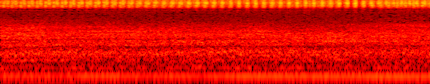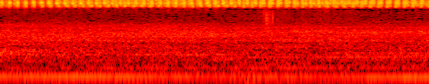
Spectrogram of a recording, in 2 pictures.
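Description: Crickets chirring in the grass: a continuous high-pitched trill made of very rapid pulses, with a low steady hum beneath it.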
